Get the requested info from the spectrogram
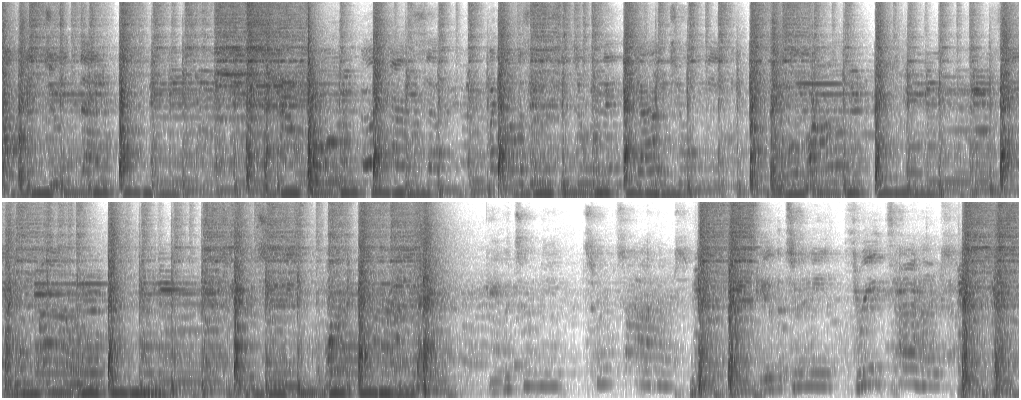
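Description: Live band of electric guitar, bass guitar and drum kit playing a driving rock song with a steady beat. The band stops about fifteen seconds in, leaving quieter sounds broken by a few loud sharp hits.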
